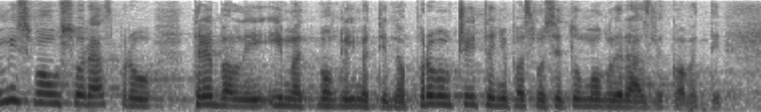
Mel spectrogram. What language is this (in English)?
Croatian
